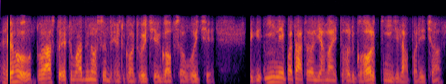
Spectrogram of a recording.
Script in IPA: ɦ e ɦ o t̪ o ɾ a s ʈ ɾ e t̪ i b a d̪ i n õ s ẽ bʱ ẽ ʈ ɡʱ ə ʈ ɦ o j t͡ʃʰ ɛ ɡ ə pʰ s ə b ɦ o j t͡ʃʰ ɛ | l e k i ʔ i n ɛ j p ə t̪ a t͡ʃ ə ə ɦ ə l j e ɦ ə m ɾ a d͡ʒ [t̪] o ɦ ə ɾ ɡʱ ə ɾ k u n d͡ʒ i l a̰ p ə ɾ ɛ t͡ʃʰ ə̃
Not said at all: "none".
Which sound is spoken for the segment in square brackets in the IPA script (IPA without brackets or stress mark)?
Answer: t̪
